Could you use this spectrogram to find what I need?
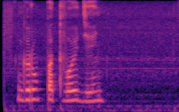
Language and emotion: Russian, neutral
